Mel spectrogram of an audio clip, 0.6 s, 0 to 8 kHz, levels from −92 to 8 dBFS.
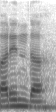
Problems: none marked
